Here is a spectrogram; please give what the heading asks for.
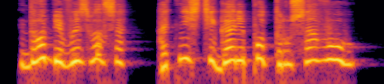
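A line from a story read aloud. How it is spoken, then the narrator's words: Adoring squeak. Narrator (Russian): с обожанием на лице пропищал эльф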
